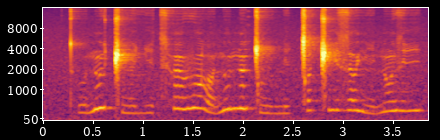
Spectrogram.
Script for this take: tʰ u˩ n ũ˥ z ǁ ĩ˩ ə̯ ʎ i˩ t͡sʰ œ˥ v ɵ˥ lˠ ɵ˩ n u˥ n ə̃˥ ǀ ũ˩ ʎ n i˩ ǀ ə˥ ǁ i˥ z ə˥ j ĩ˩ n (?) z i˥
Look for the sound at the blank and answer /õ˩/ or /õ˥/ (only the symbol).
õ˥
